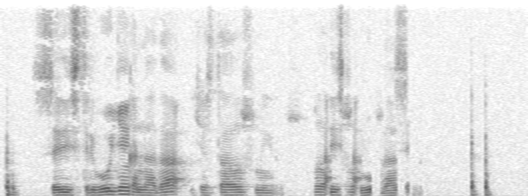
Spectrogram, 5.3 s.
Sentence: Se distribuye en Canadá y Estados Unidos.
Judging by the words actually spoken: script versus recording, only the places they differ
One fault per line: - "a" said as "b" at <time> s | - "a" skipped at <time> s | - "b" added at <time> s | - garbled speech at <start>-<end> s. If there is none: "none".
- "en" skipped at 1.3 s
- garbled speech at 3.1-4.2 s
